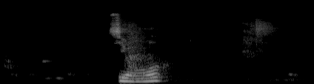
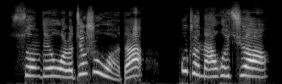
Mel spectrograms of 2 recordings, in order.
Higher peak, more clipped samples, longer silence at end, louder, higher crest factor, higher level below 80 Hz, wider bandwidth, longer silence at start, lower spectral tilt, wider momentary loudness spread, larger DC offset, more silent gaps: second, -18 dBFS vs -2 dBFS; neither; first, 0.4 s vs 0.15 s; second, -36 LUFS vs -18 LUFS; first, 22 dB vs 16 dB; second, -80 dBFS vs -60 dBFS; second, 11.5 kHz vs 19 kHz; first, 0.45 s vs 0.15 s; first, -4.5 dB/octave vs -0.5 dB/octave; first, 17 LU vs 8 LU; neither; neither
